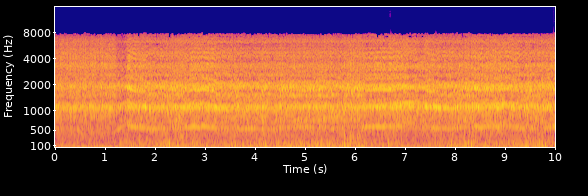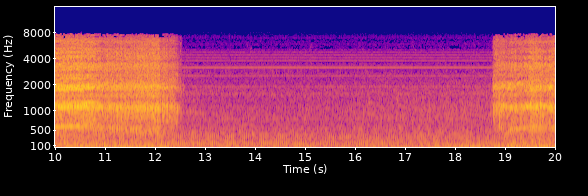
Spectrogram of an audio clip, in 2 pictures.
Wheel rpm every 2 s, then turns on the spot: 160, 160, 160, 160, 160, 160, 10, 0, 0, 70.
none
